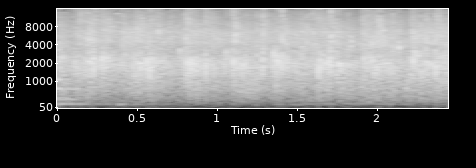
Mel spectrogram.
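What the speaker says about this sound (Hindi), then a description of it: "एक बार जोरदार तालियां मेरे बड़े भाई" Loud, dense audience applause fills a hall at a motivational talk on self-discipline, steady clapping from a large crowd with no voices over it.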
